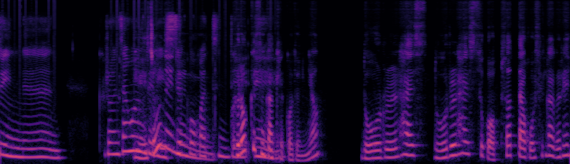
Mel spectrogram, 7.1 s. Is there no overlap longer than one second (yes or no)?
no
